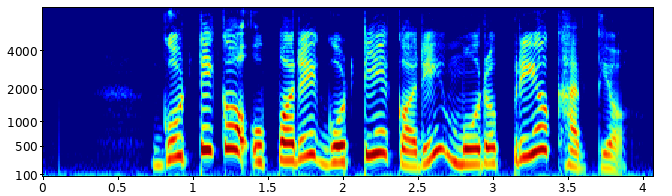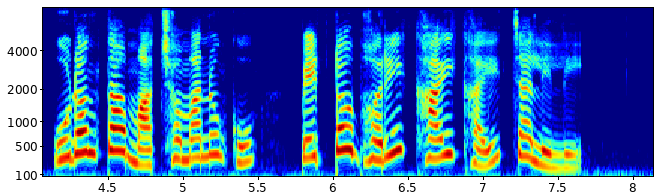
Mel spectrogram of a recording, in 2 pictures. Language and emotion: Odia, neutral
